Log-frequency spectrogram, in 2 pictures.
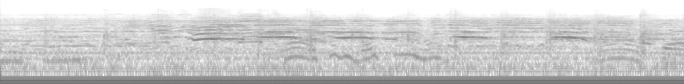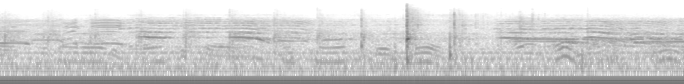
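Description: Several overlapping voices calling out and chanting, typical of softball players' dugout chatter during a game, with one sharp crack about eight seconds in.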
